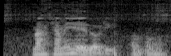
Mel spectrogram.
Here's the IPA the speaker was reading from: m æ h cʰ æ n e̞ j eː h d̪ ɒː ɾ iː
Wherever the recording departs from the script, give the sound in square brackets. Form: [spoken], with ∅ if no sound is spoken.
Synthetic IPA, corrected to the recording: m æ h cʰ æ [m] e̞ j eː [∅] d̪ ɒː ɾ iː

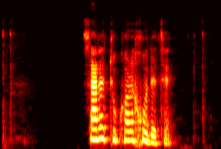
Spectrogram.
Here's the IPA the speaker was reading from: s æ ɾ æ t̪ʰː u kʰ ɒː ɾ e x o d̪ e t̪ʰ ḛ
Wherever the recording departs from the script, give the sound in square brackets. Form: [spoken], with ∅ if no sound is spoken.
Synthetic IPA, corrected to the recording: s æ ɾ [e] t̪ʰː u kʰ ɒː ɾ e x o d̪ e t̪ʰ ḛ

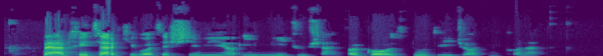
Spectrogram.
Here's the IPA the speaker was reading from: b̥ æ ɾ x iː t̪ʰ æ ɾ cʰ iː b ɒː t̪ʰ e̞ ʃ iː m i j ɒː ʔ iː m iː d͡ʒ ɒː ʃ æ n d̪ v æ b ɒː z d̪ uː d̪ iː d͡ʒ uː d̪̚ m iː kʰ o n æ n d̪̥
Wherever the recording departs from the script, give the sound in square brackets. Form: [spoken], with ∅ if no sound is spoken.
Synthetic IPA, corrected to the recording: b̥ æ ɾ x iː t̪ʰ æ ɾ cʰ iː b ɒː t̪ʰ e̞ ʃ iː m i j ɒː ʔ iː m iː d͡ʒ [uː] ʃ æ n d̪ v æ [ɡ] ɒː z d̪ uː d̪ iː d͡ʒ [ɒː] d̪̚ m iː kʰ o n æ n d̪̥

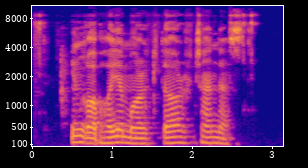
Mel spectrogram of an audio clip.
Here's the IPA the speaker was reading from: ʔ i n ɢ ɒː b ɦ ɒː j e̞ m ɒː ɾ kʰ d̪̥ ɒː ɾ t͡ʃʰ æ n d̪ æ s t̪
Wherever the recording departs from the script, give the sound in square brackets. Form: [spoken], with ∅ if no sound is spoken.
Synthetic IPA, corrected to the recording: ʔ i n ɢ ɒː b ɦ ɒː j e̞ m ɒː ɾ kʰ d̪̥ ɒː ɾ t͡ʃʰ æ n d̪ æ s t̪

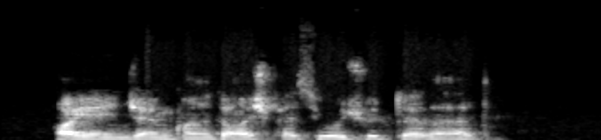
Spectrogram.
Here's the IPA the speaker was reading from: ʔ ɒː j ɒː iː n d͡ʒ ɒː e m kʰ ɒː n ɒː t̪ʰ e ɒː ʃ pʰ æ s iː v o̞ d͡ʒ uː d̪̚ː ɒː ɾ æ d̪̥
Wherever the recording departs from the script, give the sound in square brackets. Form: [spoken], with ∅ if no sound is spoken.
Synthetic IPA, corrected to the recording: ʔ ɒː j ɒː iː n d͡ʒ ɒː e m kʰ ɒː n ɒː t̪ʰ e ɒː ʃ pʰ æ s iː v o̞ d͡ʒ uː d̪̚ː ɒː ɾ æ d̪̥

